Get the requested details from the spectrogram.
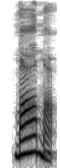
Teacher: The second ma does not keep its original tone, ma, but become neutral tone, soft and unstressed.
